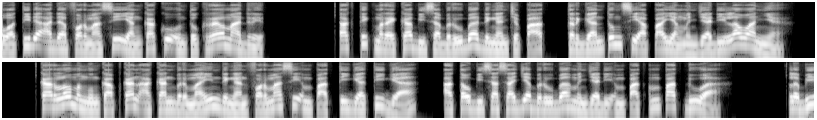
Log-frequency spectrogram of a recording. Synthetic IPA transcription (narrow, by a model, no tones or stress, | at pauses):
wat̪idaʔːdafɔrmasijaŋkakuːnt̪ʊkrɛalmadɾɪ̰t̪̚ | t̪ak̚t̪ɪk̚məɾekabisabəɾubahdəŋant͡ʃəpat̪ːərɡant̪ʊŋsiapajaŋməɲd͡ʒadilawanɲa̰ | karlawməŋuŋkap̚kanakanbərmaɪndəŋanfɔrmasiəmpat̪ːiɡat̪iɡa | ʔat̪awbisasad͡ʒabəɾubahməɲd͡ʒadiəmpat̪̚əmpat̪̚dua̰ | ləbɪ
